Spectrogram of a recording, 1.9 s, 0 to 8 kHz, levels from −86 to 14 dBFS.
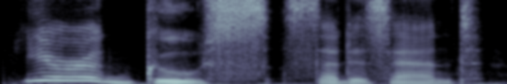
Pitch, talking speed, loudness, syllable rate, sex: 215 Hz, 190 wpm, -18 LUFS, 4.7 syllables/s, female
